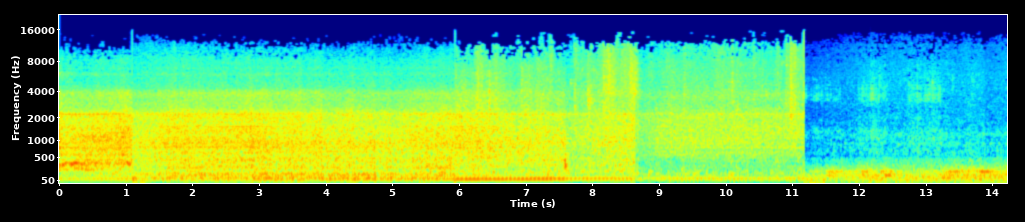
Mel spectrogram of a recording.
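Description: Railway platform noise with a train's steady low hum. About 11 seconds in, it cuts to the low rumble of a moving train heard from inside the carriage.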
